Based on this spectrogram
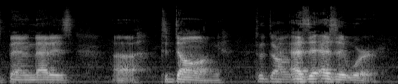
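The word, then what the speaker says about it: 동: And in case you guys are wondering why we're calling this Dong Wars, it's because in Korean it's actually pronounced more like Dong, and it means neighborhood.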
